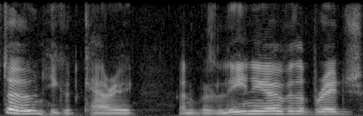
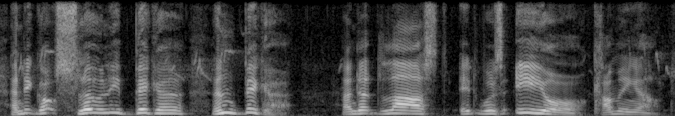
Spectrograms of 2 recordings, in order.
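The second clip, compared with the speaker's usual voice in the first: building suspense; 7 semitones higher, 7 dB louder than usual. A narrator's reading. Narrator builds to Eeyore's reappearance.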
